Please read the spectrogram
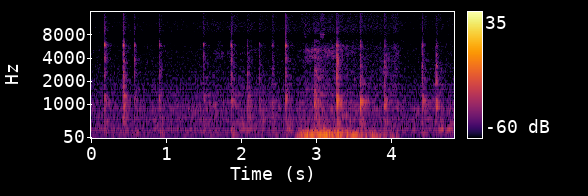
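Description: Faint, irregular clicking of a pen tip tapping on a digital whiteboard as words are written, about three to four clicks a second, with a brief low murmur about three seconds in.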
